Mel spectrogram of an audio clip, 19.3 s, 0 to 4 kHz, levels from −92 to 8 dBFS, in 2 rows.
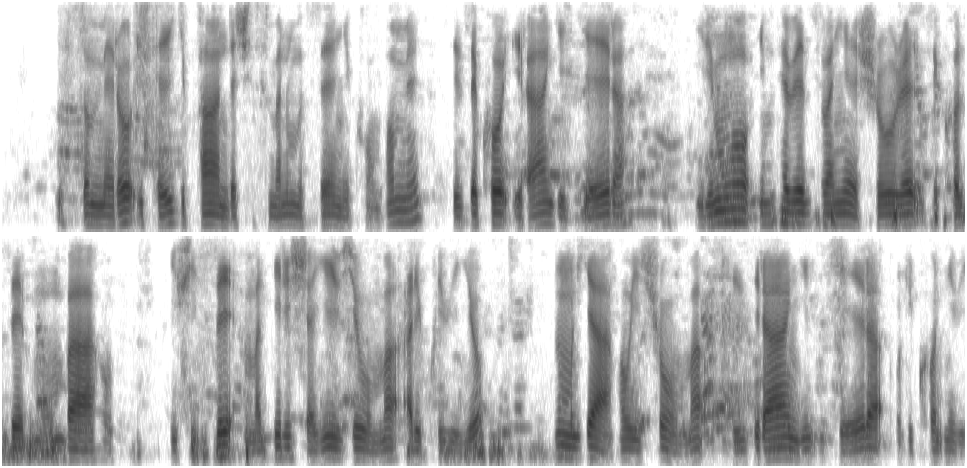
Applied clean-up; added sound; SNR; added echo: none; none; none; none.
